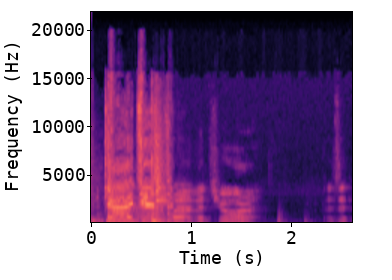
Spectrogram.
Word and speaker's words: Fuerteventura: Fuerteventura. Is that how you say it? Yeah, Fuerteventura.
